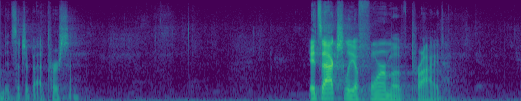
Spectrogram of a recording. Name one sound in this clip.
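A man speaks calmly into a microphone, with pauses.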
